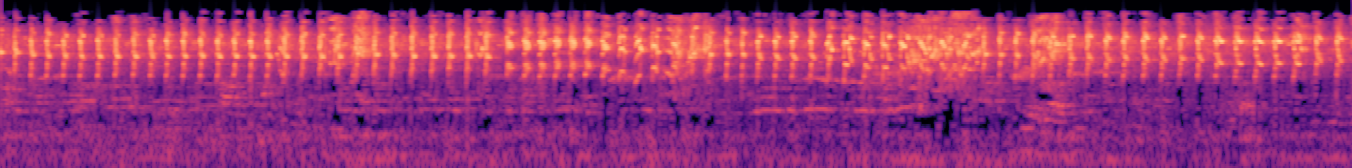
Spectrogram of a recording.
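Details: Lovebird in sustained song: fast, high-pitched chattering notes packed into a continuous rattling stream, steady in pace, unbroken across ten seconds.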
